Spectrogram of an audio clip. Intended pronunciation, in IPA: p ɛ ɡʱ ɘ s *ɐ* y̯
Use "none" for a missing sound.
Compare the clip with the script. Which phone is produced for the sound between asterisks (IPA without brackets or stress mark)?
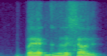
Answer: ɐ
